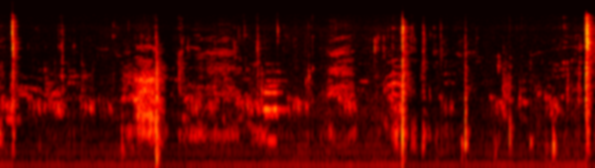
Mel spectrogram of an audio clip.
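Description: Close-miked eating of curry and rice by hand: chewing with several sharp, wet mouth smacks a second or two apart.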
